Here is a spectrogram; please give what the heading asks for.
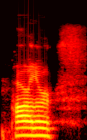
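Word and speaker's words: Parler: speak um thank you it was originally intended to be pronounced as in french but is now pronounced as the english word parlor so there we go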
